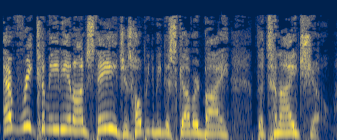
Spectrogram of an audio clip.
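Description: A man's voice: extremely high pitch, very animated, a little fast, a bit bright, no room sound. A man hosting a call-in radio show, giving blunt, lecturing career advice to a caller. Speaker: radio talk show host.

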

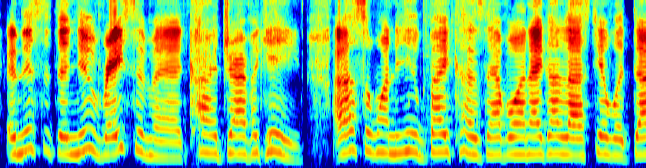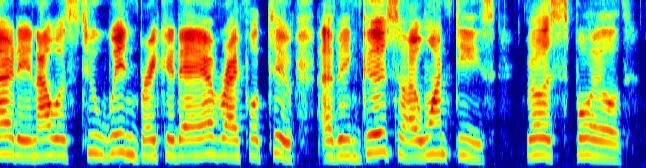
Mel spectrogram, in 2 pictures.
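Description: A snobby, spoiled little boy who whines his demands loudly, as a woman puts him on. The voice is pitched high and pushy. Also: steady tone, brisk, few pauses, no room sound.

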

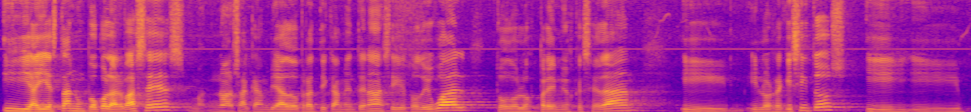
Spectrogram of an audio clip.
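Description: Seated at a desk in a small TV studio with a reverberant sound, a Spanish film festival organiser in his twenties gives casual, emphatic, repetitive answers as an interview guest. His mid-range voice is darkish, lively in intonation, and paced normally.

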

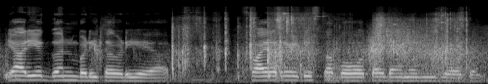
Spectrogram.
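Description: A man's voice: high-pitched, fairly even intonation, normal speed. A man live-streaming a mobile shooter game, chatting casually and keeping on at his viewers to press like. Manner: chatty, keeps urging viewers to hit like. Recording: noisy game audio behind. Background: gunfire and game sounds.

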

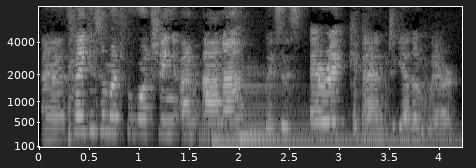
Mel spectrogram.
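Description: A woman's voice: high voice, a little fast, music in the background. Swedish woman co-hosting, hesitant. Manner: friendly, hesitant with fillers. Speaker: musician and concert co-host. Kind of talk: casual stage chat. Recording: from a distance.

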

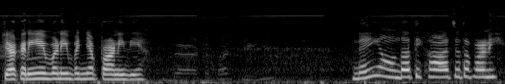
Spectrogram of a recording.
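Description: Her voice sits high and a bit bright, moving at a moderate pace. She's an adult mother vlogging on a farm, chatting with family and the camera while she works. A rural Punjabi accent colors her homely, exclamatory, grumbling village talk.

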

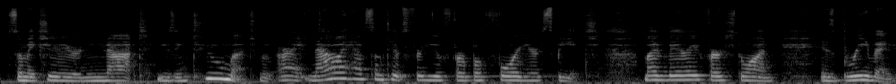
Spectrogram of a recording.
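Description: A woman's voice: fairly low pitch, low-quality recording. Upbeat young American woman giving tips. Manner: upbeat and expressive, with fillers. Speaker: youth club staff member. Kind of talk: instructional talk to young people.

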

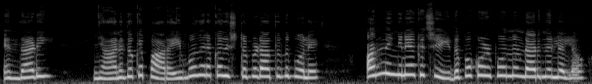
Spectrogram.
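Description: A woman's voice: very high voice, lively intonation, fairly quick, dark tone. A woman voicing a cruel young man who holds a woman captive, in a mocking, menacing way.

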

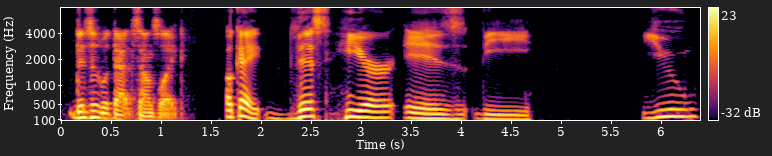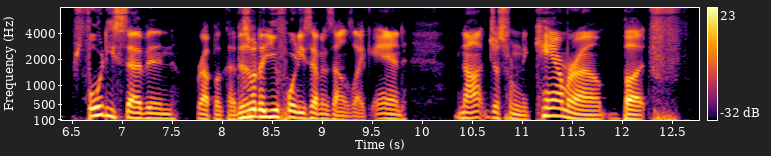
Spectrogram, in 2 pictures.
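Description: A man casually chatting in a studio vlog, testing and comparing microphones, excitable and full of restarts. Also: mid-range voice, a little slow. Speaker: vlogger. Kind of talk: casual gear-review chat. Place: studio room. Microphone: studio condenser mics, swapped between models.

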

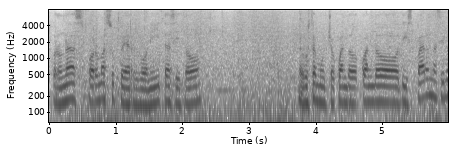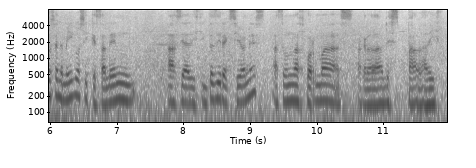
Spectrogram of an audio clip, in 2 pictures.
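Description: A gamer giving casual let's play commentary, excitable and swearing often, with sudden short outbursts. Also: mid-range voice, normal speed, background noise. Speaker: gameplay commentator.

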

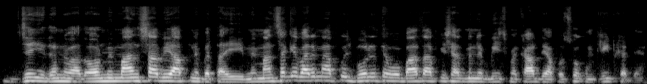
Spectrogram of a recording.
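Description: A man's voice: on the high side, fast talker, warm tone. A man interviewing a guest, asking polite, long probing questions and mixing in English terms.

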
